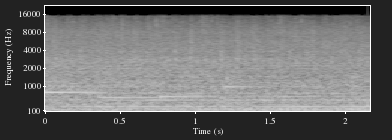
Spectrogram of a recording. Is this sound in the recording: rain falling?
yes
